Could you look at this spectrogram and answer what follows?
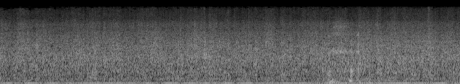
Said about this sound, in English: But as the rain picks up here, we might take a brief pause. So hang with us.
